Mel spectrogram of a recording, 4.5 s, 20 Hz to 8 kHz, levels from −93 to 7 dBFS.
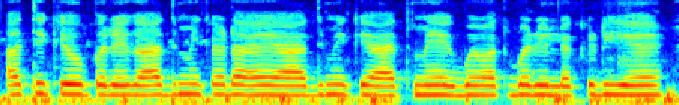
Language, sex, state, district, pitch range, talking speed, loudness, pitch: Hindi, female, Rajasthan, Bikaner, 230-240 Hz, 210 wpm, -14 LUFS, 235 Hz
